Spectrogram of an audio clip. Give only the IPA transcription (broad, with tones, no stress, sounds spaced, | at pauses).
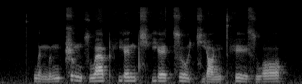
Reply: pʰ w ə̰˨˩ n ɤ˦ ŋ ʈ͡ʂ ʊ˥˨ ŋ s w ä˦ pʰ j ɛ˦ n t͡ɕʰ j ɛ˦ t͡s o˥˨ ʊ̯ t͡ɕ j ɑ˨˦ ŋ t̪ʰ e˥˨ ɪ̯ s w ɔ˦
